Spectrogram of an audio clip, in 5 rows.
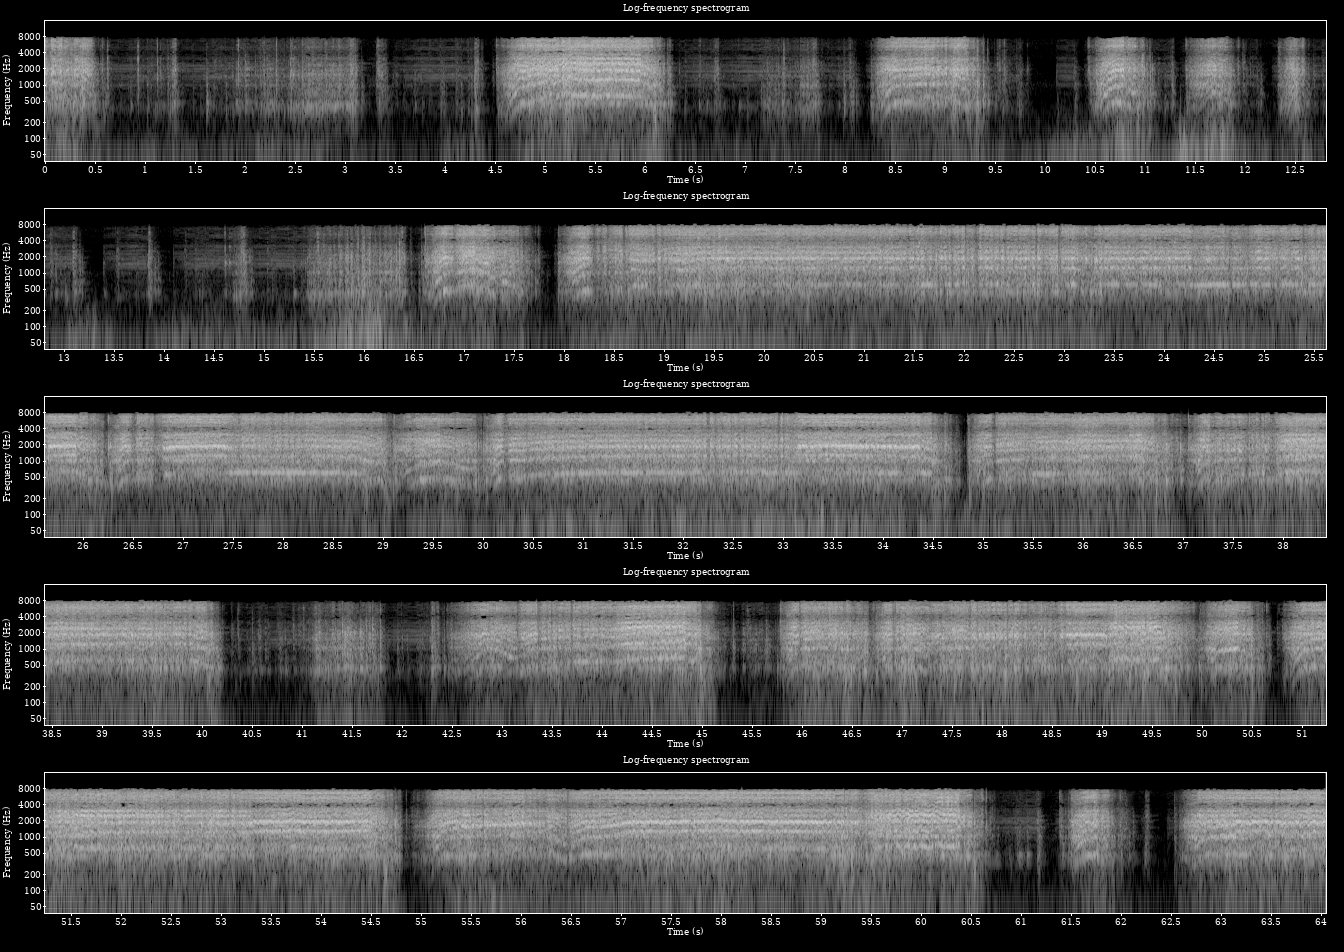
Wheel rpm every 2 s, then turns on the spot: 20, 10, 80, 20, 50, 20, 10, 10, 50, 140, 160, 160, 150, 140, 90, 150, 160, 110, 120, 150, 10, 80, 80, 110, 120, 100, 160, 100, 150, 150, 30, 90.
0-2 6-14 40-42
